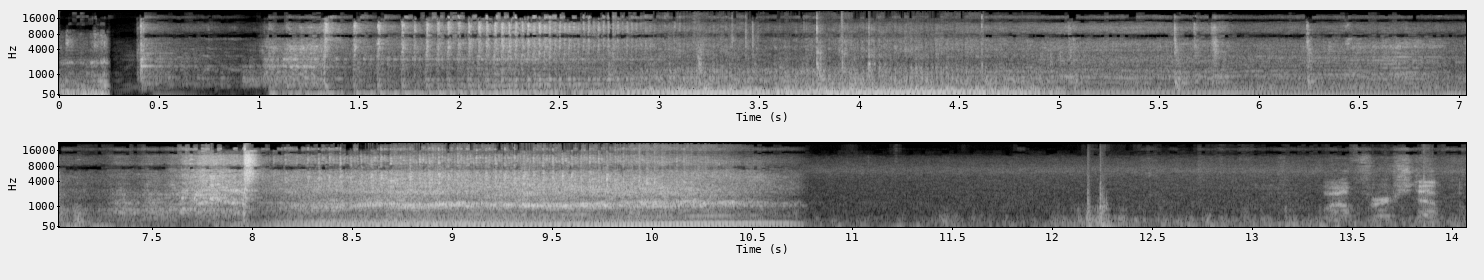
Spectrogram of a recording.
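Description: An old shop truck cranks and its engine fires up, then revs and runs loudly in two long surges before dropping back to a lower idle with wind buffeting the microphone nearby.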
